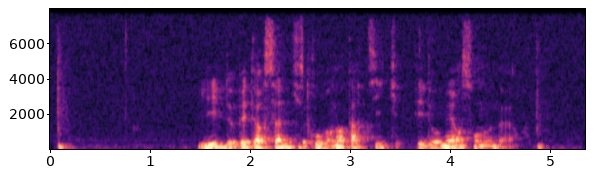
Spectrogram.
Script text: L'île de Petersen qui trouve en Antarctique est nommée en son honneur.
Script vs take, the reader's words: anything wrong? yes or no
no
